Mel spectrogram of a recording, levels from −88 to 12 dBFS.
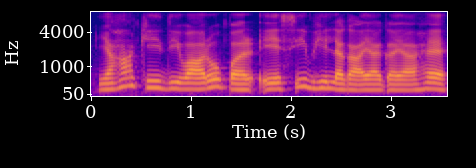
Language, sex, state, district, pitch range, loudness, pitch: Hindi, male, Jharkhand, Ranchi, 155-200 Hz, -16 LUFS, 170 Hz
